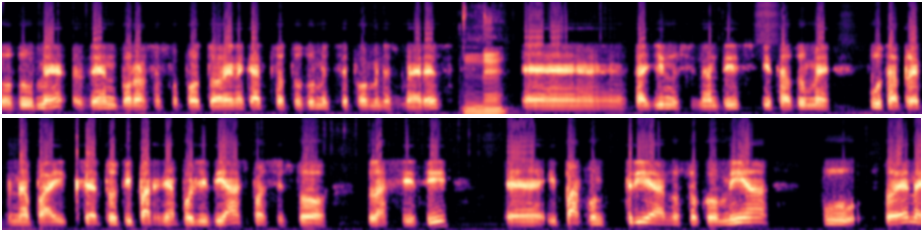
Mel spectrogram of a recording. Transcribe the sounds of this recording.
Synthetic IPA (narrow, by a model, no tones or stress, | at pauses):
o̞ðume̞ðe̞nbo̞ɾo̞nɐsɐst̪o̞po̞t̪o̞ɾɐine̞kɐt̪i̥pu̥θɐt̪o̞ðumet̪i̥se̞po̞me̞ne̞zme̞ɾe̞sneθɐʝinunsinɐnd̪isi̥sce̞θɐðume̞puθɐpɾe̞pinɐpɐikse̞ɾet̪o̞t̪iːpɐɾçimɲɐpo̞ʎiðiɐspɐsist̪o̞ | plɐsiθi | ipɐɾxunt̪ɾiɐno̞so̞ko̞miɐ | pust̪o̞e̞nɐ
